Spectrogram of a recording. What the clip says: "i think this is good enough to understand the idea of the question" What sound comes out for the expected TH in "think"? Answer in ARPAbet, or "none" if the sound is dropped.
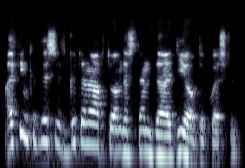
TH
